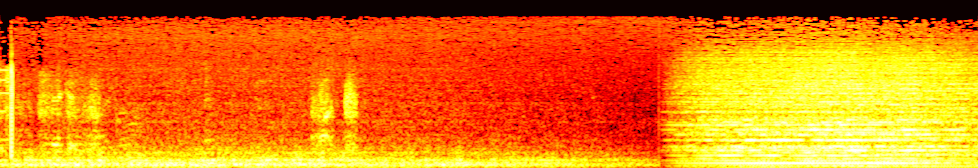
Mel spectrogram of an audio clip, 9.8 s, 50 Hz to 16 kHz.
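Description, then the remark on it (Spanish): A steady, heavy rocket engine rumble roars continuously 60 seconds after launch as six spent solid motors are jettisoned and three air-start motors ignite, then abruptly shifts into a louder, fuller roar with a droning tonal hum over the low thunder as they ramp up to peak thrust. “Jettisoned all 6 solids and we've ignited the other 3. All 3 air starts are up and running. Ramping up to their peak thrust.”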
